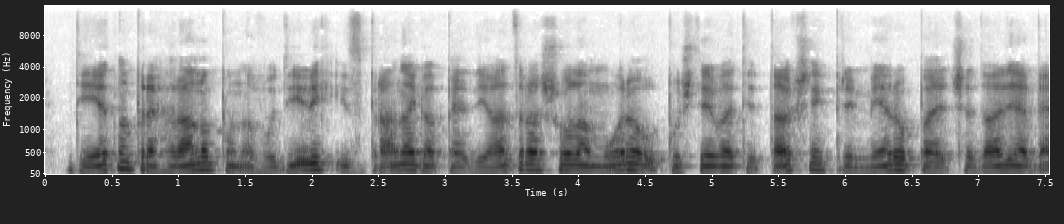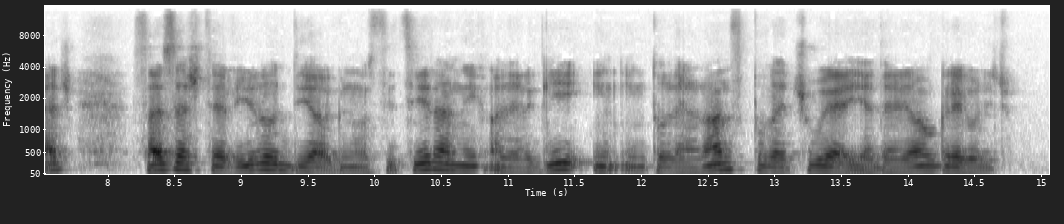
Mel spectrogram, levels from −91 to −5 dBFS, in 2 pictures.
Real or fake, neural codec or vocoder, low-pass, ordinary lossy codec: fake; codec, 44.1 kHz, 7.8 kbps, DAC; 14.4 kHz; MP3, 64 kbps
